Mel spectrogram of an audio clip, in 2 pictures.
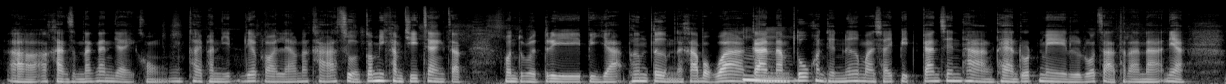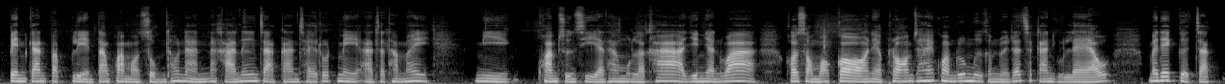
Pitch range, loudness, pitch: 125-150 Hz, -20 LUFS, 135 Hz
